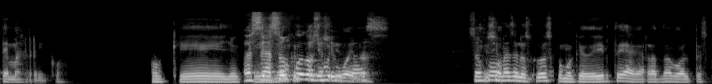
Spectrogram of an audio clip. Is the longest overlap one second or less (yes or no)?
no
